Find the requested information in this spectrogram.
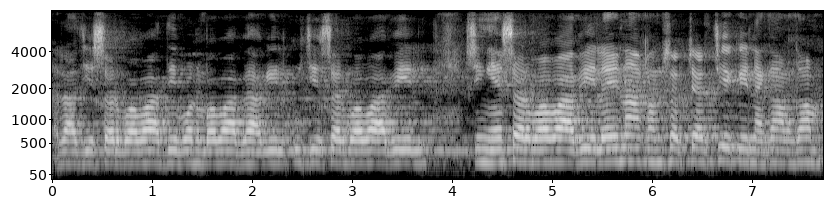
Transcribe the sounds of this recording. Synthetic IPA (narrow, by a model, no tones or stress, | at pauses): ɾad͡ʒjəsəɾbabad̪ebənbəbabʱaɡelkut͡ʃʰesəɾbəbabʱel | sĩŋɡʱesəɾbababʱeləjnakɦəmsəbt͡ʃəɾt͡ʃekəneɡamɡam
